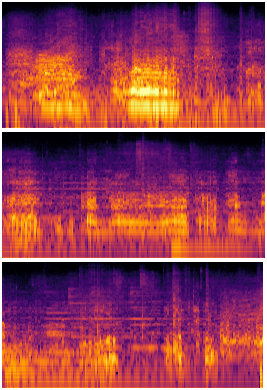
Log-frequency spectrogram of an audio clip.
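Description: A bear roaring twice in quick succession near the start, over background music.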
